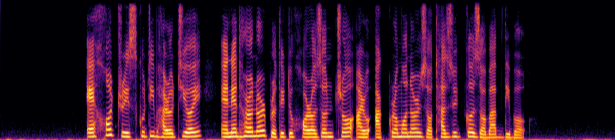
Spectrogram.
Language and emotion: Assamese, neutral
